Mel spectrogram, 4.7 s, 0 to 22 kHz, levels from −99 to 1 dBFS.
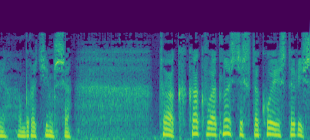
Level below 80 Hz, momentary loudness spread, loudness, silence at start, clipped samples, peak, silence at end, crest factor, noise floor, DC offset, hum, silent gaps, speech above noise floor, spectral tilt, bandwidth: -40 dBFS; 18 LU; -14 LUFS; 0 s; under 0.1%; 0 dBFS; 0 s; 14 dB; -33 dBFS; under 0.1%; none; none; 19 dB; -6 dB/octave; 8.8 kHz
